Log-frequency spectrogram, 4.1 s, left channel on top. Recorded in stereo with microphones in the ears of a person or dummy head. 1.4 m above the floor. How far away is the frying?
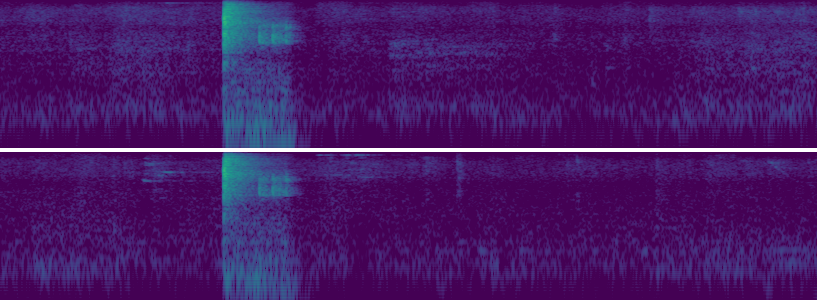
About 0.7 m.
